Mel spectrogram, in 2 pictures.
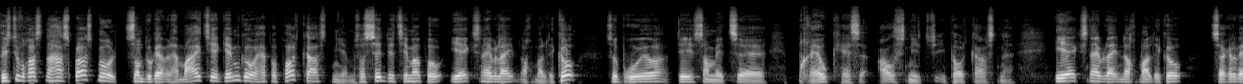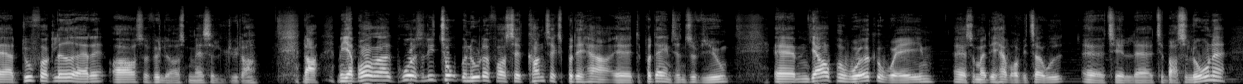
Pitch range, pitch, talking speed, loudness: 110-160 Hz, 130 Hz, 220 wpm, -16 LUFS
